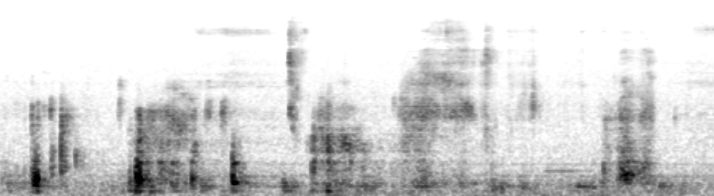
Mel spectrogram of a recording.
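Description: A man bites into a soft sandwich.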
